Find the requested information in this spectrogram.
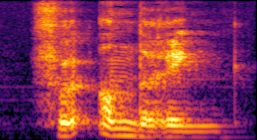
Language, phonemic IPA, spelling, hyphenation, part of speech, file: Dutch, /vərˈɑndərɪŋ/, verandering, ver‧an‧de‧ring, noun, Nl-verandering.ogg
- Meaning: change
